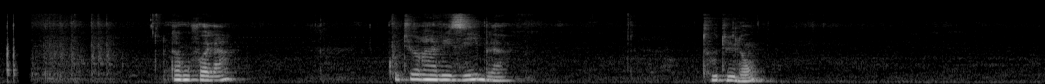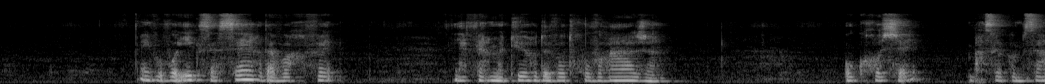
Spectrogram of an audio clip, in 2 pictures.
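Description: Soft yarn rustles as hands smooth and pull at knitted fabric.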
